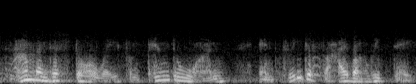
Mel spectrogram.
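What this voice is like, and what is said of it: Whispering, hoarse voice. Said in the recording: “Why are we whispering?... Laryngitis.”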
